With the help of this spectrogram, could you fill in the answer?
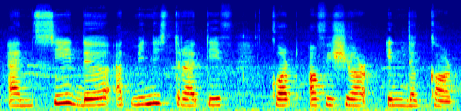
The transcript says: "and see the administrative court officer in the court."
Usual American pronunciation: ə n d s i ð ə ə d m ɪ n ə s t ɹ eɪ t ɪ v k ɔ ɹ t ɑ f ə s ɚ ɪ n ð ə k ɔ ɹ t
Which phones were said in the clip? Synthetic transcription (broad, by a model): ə n s i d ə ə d m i n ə s t ɹ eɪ t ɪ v k ɔ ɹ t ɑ f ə ʃ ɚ ɪ n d ə k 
